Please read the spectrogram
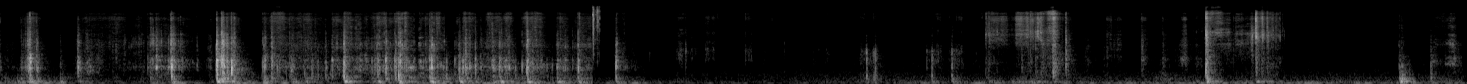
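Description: Cardboard medicine boxes and a foil blister pack of tablets handled on a desk: crinkling, rustling and sharp clicks, thickest in the first six seconds, then sparser, with two short bursts of rustling near the end.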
